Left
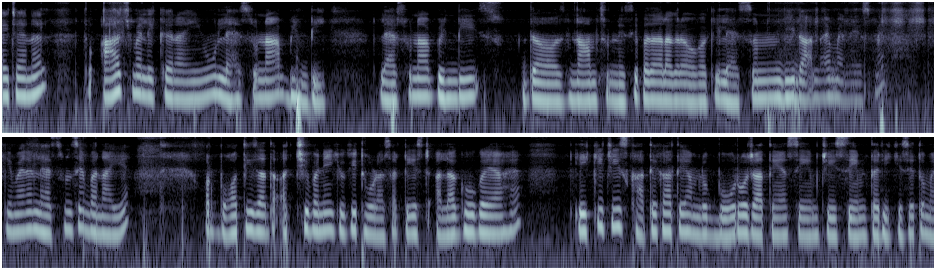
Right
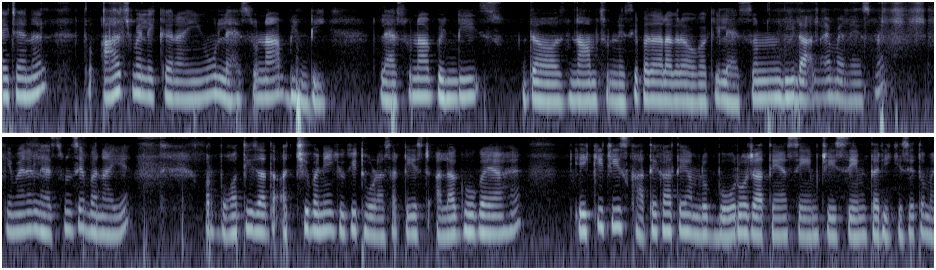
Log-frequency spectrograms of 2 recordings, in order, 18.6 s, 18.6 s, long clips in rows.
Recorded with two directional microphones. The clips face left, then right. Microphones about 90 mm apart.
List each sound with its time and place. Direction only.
0.0 s speech: 50° left (ahead or behind)
1.3 s speech: 35° left (ahead or behind)
8.7 s speech: centre (ahead or behind)
9.4 s speech: 35° left (ahead or behind)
